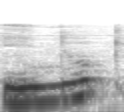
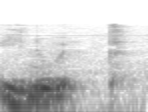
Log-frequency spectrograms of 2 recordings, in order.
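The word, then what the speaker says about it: Inuk: je dois vous dire qu'au masculin singulier généralement on prononce inou et non inouite et voilà donc l'inculpé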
